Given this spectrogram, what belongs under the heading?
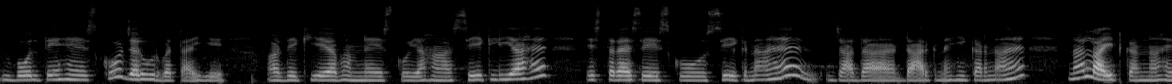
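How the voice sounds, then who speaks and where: A young woman from Bundelkhand hosting her home cooking channel, calmly explaining each step to viewers. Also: medium pitch, slow, gravelly. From Bundelkhand, India. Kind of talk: casual cooking tutorial.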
